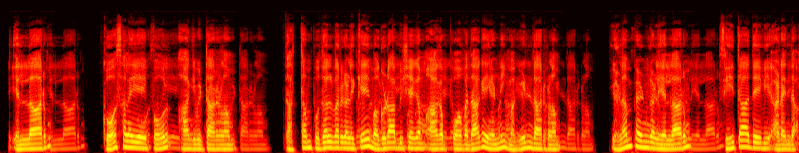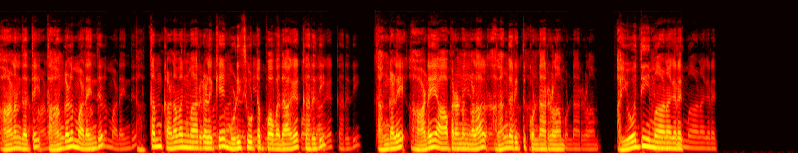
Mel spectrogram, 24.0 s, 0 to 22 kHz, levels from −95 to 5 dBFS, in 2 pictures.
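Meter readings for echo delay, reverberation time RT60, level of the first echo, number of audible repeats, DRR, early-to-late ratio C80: 504 ms, no reverb, -16.5 dB, 1, no reverb, no reverb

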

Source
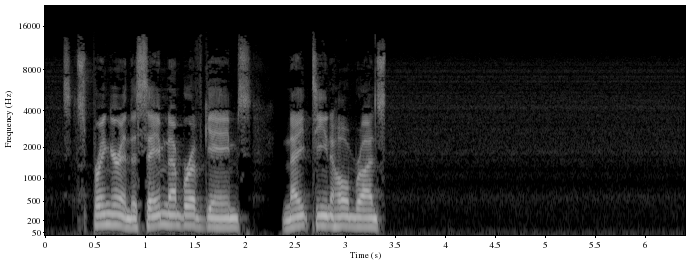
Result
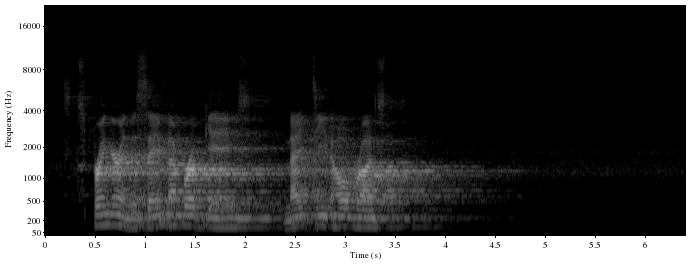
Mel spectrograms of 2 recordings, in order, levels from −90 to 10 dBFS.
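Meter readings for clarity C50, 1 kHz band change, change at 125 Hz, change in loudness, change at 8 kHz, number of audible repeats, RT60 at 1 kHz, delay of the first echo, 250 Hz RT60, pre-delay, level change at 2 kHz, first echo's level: 4.5 dB, -4.0 dB, -33.5 dB, -14.0 dB, under -30 dB, 1, 2.3 s, 216 ms, 2.2 s, 15 ms, -11.5 dB, -15.0 dB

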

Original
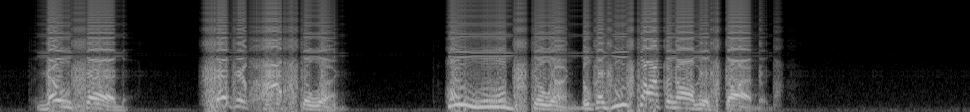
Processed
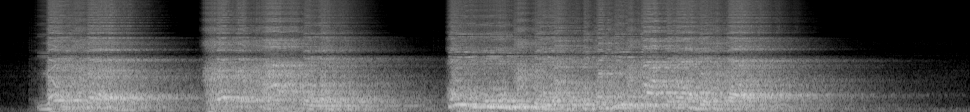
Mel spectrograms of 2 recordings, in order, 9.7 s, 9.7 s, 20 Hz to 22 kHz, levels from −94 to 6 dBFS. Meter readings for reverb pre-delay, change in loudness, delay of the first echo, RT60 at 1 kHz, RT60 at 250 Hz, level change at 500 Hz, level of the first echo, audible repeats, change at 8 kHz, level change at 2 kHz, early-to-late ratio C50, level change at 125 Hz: 6 ms, +5.5 dB, 184 ms, 2.3 s, 2.7 s, +6.0 dB, -9.0 dB, 1, +3.0 dB, +5.5 dB, -1.0 dB, +8.5 dB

